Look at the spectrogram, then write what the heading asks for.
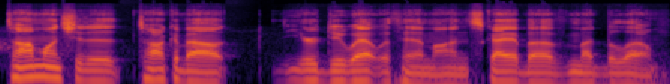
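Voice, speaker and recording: A man asking interview questions in a relaxed, conversational way. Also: sits low, normal speed, clear, resonant tone.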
